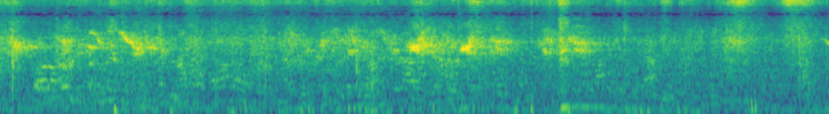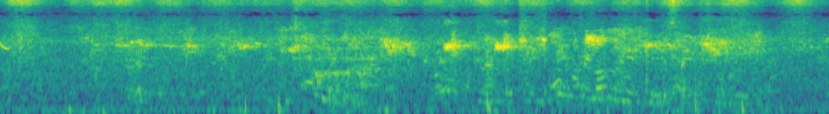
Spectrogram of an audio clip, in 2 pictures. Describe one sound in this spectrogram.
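Young women chat quietly a little way off.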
